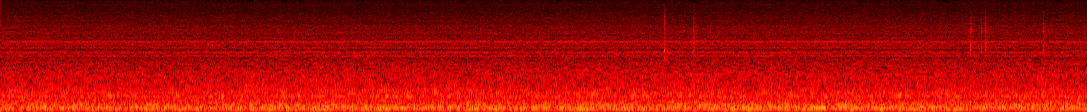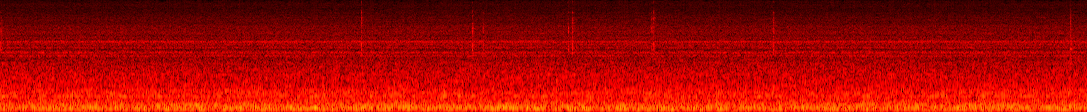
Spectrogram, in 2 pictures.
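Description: A jet engine hums steadily in a cockpit.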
